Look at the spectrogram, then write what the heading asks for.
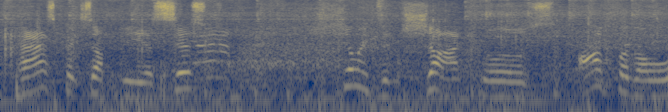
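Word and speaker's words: Kylington: Shillington picks up the goal. Look at the numbers there. 4-game point scoring streak, 8 assists already, and 3 goals. And yes, it is pronounced Shillington.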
